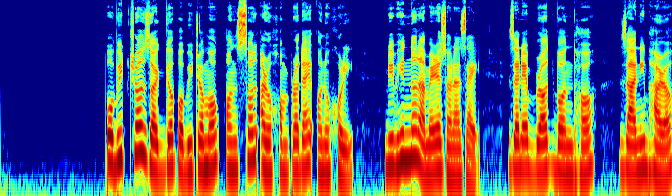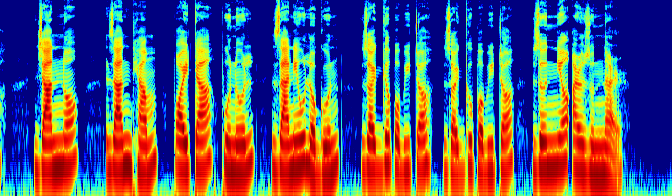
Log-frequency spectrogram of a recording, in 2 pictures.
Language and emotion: Assamese, neutral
